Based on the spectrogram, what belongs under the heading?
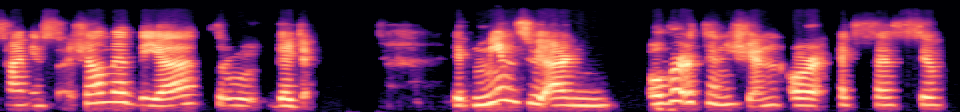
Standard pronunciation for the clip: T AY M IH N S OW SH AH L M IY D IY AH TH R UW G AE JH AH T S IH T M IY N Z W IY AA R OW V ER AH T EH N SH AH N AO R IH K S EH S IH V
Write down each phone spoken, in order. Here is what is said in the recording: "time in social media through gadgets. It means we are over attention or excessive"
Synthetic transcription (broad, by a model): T AY M IH N S OW SH AH L M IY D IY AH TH R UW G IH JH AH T IH T M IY N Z W IY AA R OW V ER AH T EH N SH AH N AO R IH K S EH S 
